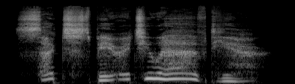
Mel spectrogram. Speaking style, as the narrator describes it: she rasped

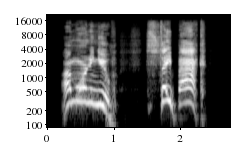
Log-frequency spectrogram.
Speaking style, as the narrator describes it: I shouted as he stumbled closer

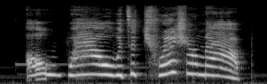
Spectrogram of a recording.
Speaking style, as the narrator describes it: squealed

